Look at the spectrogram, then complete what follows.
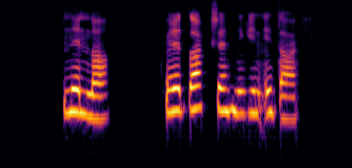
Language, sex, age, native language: Icelandic, male, 18-19, Icelandic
